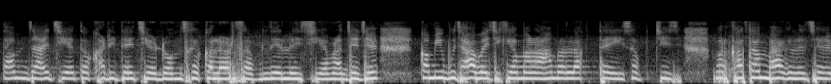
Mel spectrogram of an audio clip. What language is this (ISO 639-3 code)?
mai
